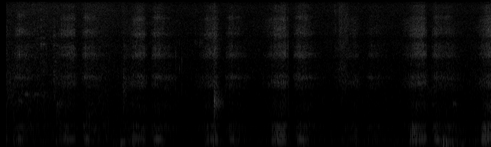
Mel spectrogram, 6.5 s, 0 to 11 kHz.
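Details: A sleeping Corgi snoring: irregular, low, rattling snores about 30 per minute, with snorting on some breaths.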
